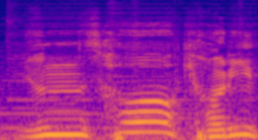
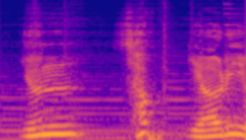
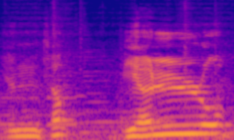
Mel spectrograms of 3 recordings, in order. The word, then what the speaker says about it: 윤석열: 마음 신방변에 태자가 들어있는 기쁠 열자로서 원래 국어학적으로 발음을 하면 윤서결이 되겠죠. 윤서결. 네, 그런데 윤석열. 네. 서결인데 네. 이것은 고유명사이기 때문에 따로따로 연음 이름에서는 연음을 적용을 안 해요. 그래서 윤석열이 맞습니다.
